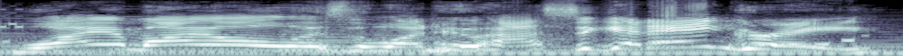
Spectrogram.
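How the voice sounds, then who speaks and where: A woman's voice: very high-pitched, lively intonation, quick pace, pitched above the performer's own voice. A woman doing a bubbly, spirited girl sidekick. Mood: bubbly, indignant. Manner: bubbly, indignant. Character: peppy young female sidekick, spirited. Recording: game music underneath.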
